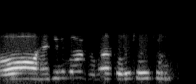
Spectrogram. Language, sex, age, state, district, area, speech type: Assamese, female, 60+, Assam, Tinsukia, rural, conversation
